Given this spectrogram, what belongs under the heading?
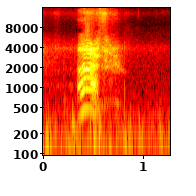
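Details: A young child sneezing: a single sharp, high sneeze burst with a sudden onset and quick fade, over faint background noise.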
